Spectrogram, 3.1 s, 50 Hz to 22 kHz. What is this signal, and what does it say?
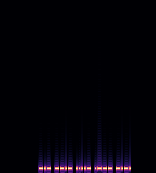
Morse code, heard as a keyed tone, about 46 wpm, 700 Hz. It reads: KQ4JC
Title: USA Call Signs - 5 Characters - 45wpm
